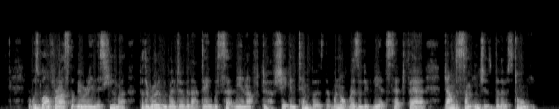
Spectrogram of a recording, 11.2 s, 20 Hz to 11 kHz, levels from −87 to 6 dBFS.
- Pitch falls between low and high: Yes, medium, 165 Hz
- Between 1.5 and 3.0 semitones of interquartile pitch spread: No, average, 4.0 semitones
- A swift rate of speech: Yes, fast, 210 wpm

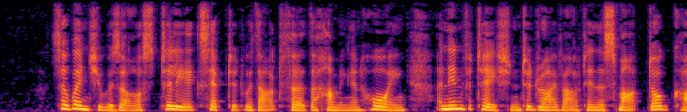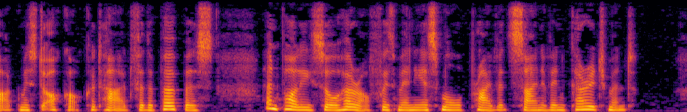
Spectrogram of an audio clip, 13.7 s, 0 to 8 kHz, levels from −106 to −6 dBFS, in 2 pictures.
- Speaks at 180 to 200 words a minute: Yes, average, 185 wpm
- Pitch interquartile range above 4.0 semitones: No, average, 3.2 semitones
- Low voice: No, medium, 185 Hz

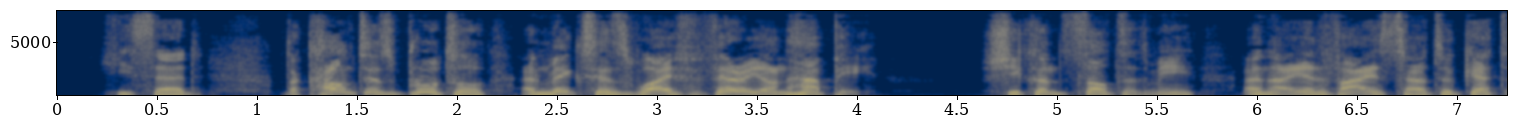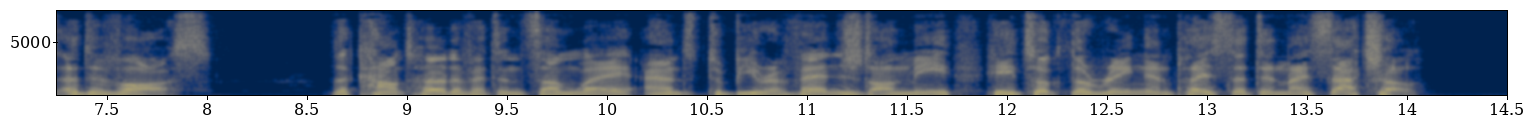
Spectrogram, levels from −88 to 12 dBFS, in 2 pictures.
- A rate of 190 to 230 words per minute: Yes, average, 195 wpm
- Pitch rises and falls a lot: Yes, wide, 6.1 semitones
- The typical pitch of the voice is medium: Yes, medium, 165 Hz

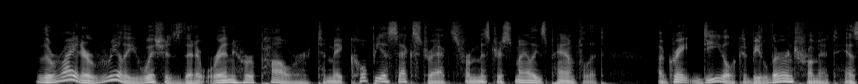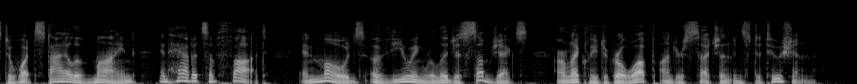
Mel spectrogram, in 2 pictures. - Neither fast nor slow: Yes, average, 180 wpm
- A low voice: Yes, very low, 90 Hz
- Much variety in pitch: Yes, wide, 6.8 semitones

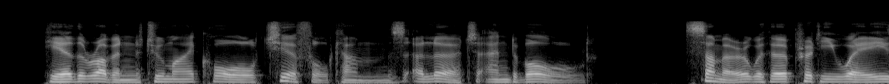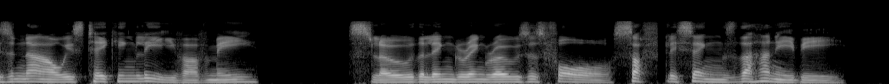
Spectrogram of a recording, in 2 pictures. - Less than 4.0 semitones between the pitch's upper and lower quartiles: Yes, average, 3.3 semitones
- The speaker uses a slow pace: Yes, slow, 110 wpm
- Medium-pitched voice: No, low, 115 Hz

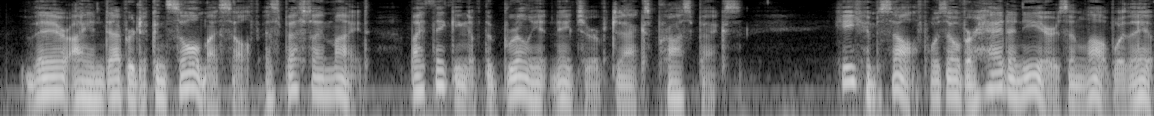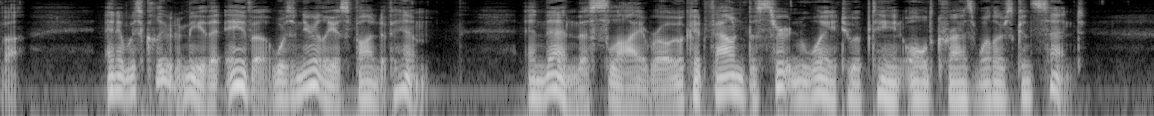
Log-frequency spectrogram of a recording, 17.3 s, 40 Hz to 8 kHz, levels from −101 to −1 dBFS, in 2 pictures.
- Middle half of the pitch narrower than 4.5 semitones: No, average, 5.2 semitones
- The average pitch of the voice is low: Yes, low, 100 Hz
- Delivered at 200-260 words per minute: Yes, fast, 205 wpm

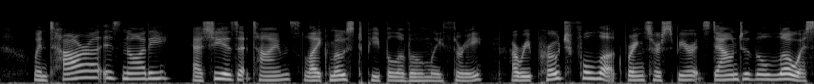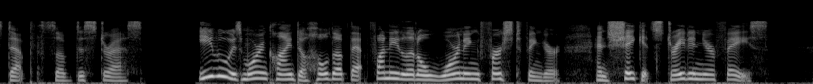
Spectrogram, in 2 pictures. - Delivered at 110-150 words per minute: No, average, 175 wpm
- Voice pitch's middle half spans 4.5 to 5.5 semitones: Yes, average, 4.8 semitones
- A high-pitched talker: Yes, high, 225 Hz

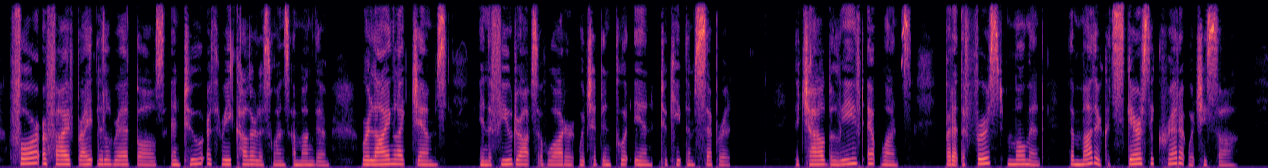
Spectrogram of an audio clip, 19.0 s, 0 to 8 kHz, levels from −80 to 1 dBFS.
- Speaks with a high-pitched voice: Yes, high, 195 Hz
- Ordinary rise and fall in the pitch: No, narrow, 2.3 semitones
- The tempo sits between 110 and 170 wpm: Yes, average, 165 wpm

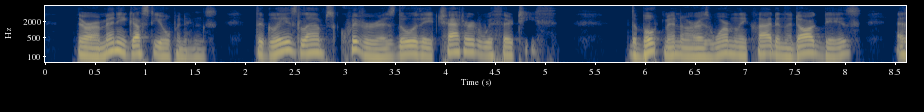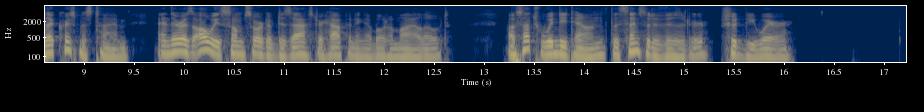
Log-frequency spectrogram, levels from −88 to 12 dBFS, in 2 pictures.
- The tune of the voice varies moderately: Yes, average, 4.4 semitones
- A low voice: Yes, low, 115 Hz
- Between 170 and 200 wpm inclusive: Yes, average, 180 wpm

